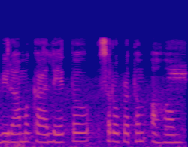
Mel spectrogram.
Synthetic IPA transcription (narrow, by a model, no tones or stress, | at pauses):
ʋiɾaːmɐkaːleːt̪ɐsɐɾʋəpɾɐt̪ʰɐmɐɦɐm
